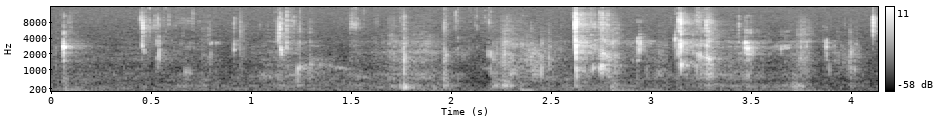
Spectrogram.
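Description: Someone biting into a pickle spear and chewing it, a run of short crunchy clicks, busiest about two and a half to three and a half seconds in.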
